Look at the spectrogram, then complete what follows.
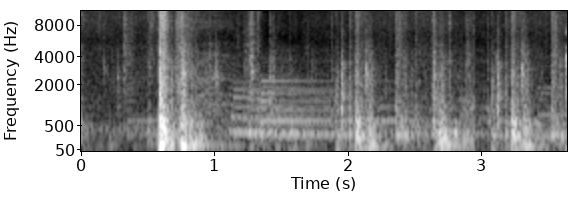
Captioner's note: thudding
